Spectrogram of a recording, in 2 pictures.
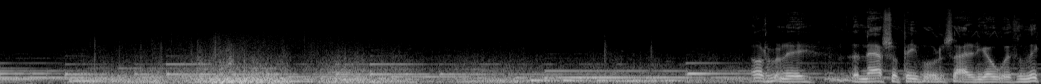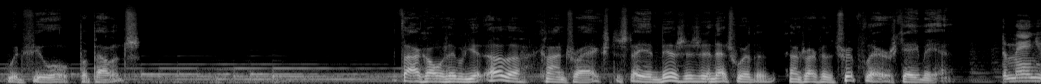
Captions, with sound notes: [explosion blasts] [gentle music] Ultimately, the NASA people decided to go with liquid fuel propellants. Thiokol was able to get other contracts to stay in business and that's where the contract for the trip flares came in.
